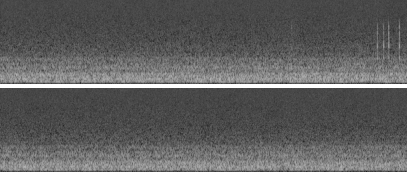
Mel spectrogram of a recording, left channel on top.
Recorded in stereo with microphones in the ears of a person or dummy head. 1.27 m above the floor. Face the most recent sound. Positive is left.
No sound to turn to.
